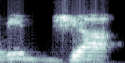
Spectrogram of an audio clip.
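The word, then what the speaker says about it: विद्या: சமஸ்கிருதத்தை நன்னா சொல்றதா நினைச்சுண்டு வித்யா அப்படின்னு வந்ததுன்னா வித்யா அப்படின்னு அழுத்தி சொல்லுவா வித்யாலயம் வித்யாலயம் அவாளுக்கு சமஸ்கிருத போறாதுங்கிற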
